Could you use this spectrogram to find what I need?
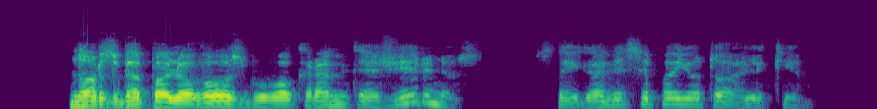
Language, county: Lithuanian, Panevėžys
